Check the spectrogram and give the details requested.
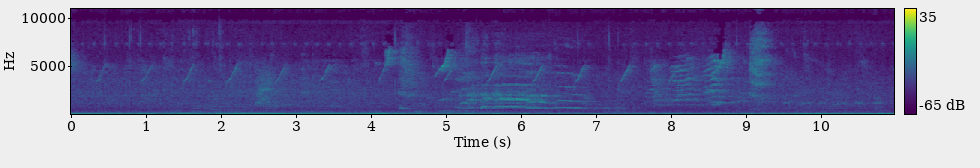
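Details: A village rooster gives a drawn-out crow midway, a stack of harmonics that falls away at the end. Small birds chirp high in the background over a steady low rumble.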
